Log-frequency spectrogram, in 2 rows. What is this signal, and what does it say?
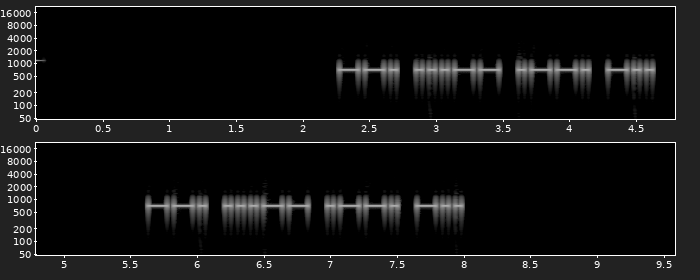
Morse code, heard as a keyed tone, about 25 wpm, 700 Hz. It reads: G3PD G3PD
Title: DXCC-100 Call Signs - 4 Characters - Repeated 2x - 25wpm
